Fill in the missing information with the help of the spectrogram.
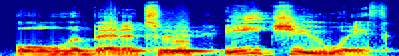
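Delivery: a hammed-up storybook wolf pounce; mild menacing cry before springing; cried out. A narrator's reading. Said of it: "cried the wolf".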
